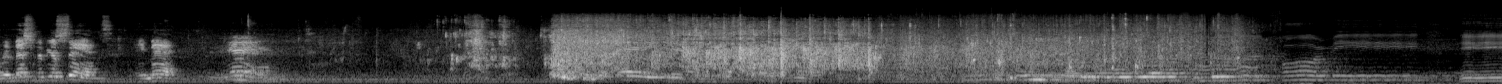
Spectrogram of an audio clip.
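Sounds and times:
water splashing and churning: 3.0 - 12.7
water streaming off robe: 3.0 - 12.7.

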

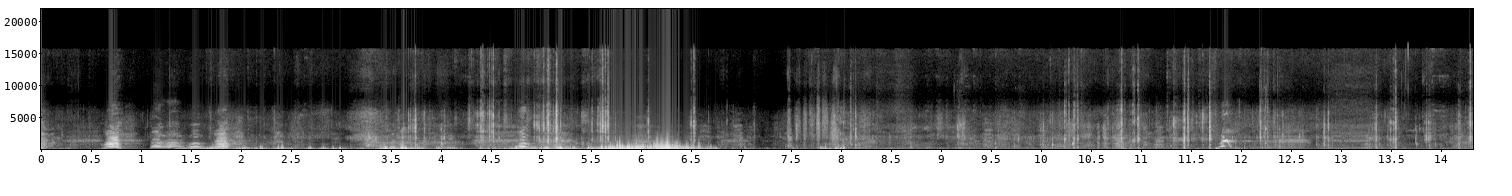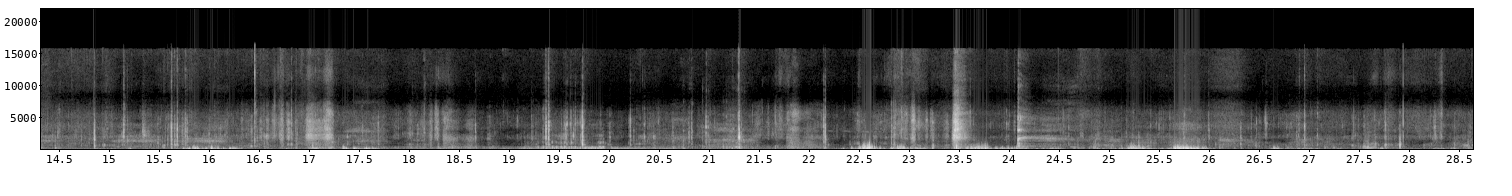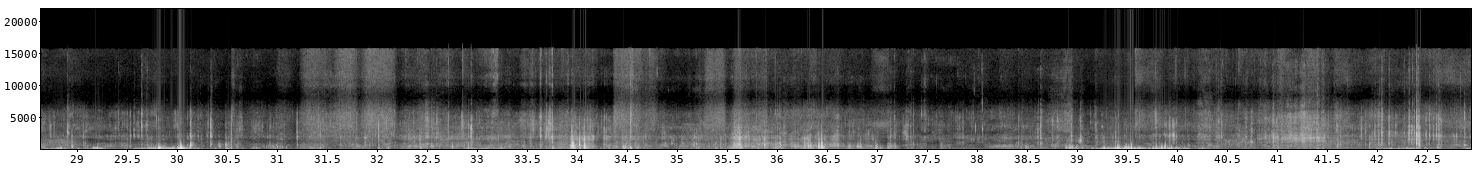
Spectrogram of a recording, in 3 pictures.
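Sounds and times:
dogs gnawing bones: 0.0 - 42.9
dog squealing: 4.6 - 5.0.

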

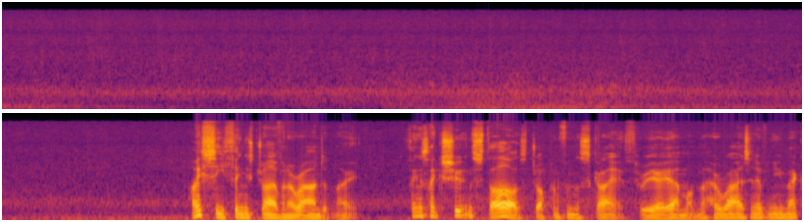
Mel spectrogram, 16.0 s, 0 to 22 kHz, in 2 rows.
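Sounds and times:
rain-like hiss: 0.0 - 16.0.

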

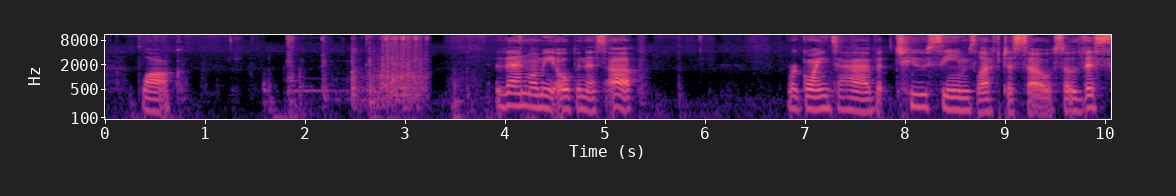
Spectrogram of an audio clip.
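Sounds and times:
sewing machine stitching: 2.6 - 3.3.

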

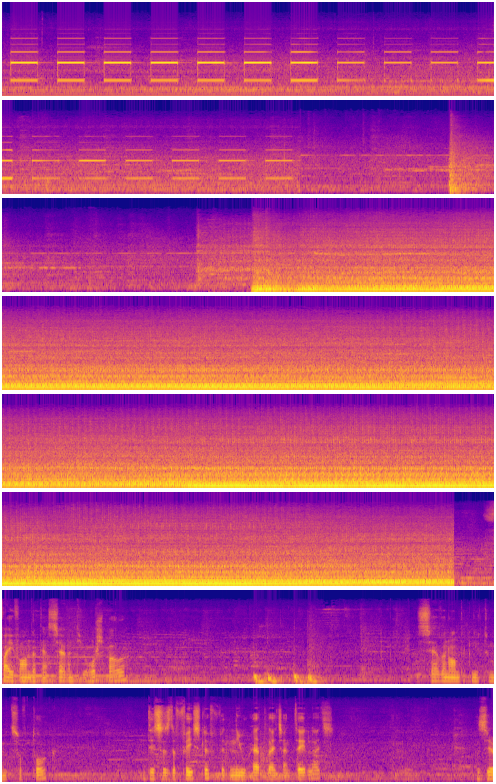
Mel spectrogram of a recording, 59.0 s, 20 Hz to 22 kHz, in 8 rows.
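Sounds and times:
car engine starting and idling: 17.6 - 43.8.

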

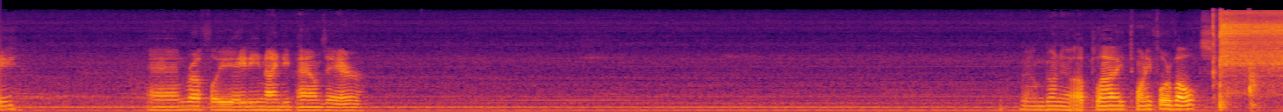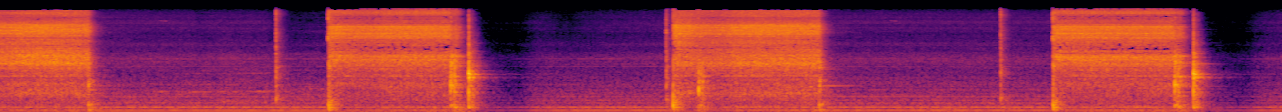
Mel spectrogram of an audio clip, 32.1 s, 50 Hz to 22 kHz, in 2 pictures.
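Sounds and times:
compressed air hiss: 15.2 - 17.2, 20.2 - 21.8, 24.4 - 26.4, 29.2 - 30.9
valve click: 28.5 - 31.1.

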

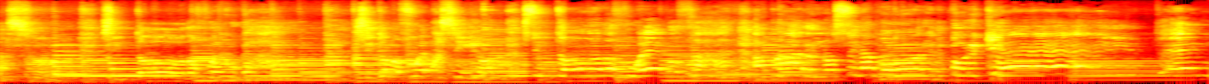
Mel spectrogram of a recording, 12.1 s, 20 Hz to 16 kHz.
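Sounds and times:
classical guitars playing: 0.0 - 12.0
man singing: 0.0 - 12.0.

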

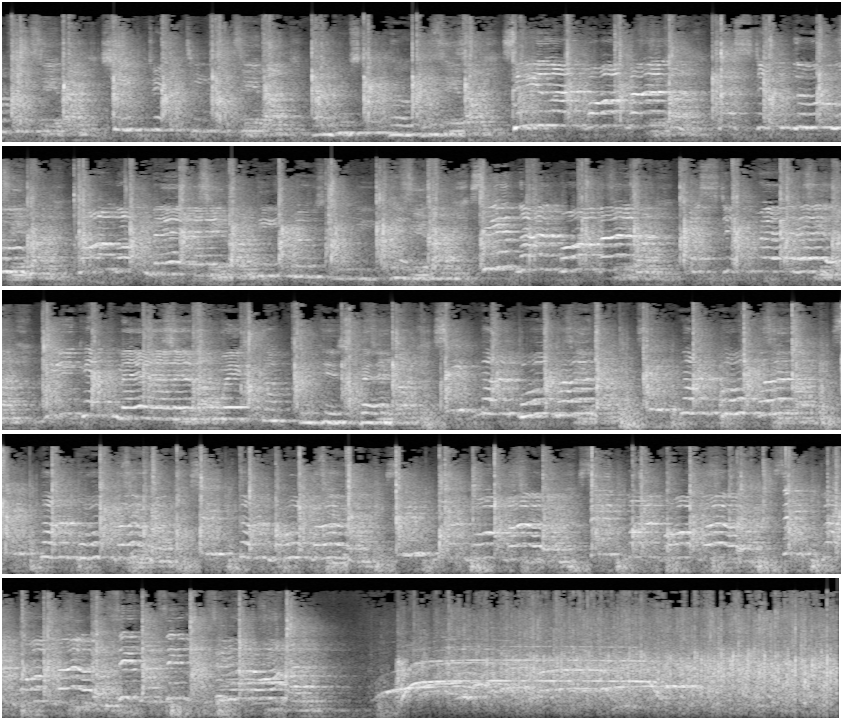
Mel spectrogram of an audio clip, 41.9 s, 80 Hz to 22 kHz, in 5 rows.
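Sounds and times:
hands clapping in rhythm: 0.0 - 36.8, 37.5 - 41.9
woman singing lead: 0.0 - 37.0
a cappella group singing: 0.0 - 37.2
audience applause: 37.3 - 41.9.

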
